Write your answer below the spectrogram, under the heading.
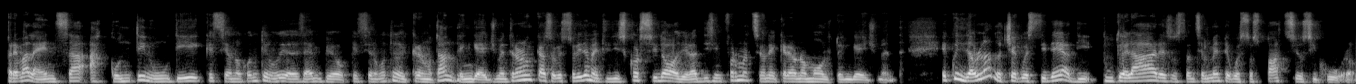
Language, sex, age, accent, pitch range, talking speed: Italian, male, 30-49, native, 125-160 Hz, 195 wpm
